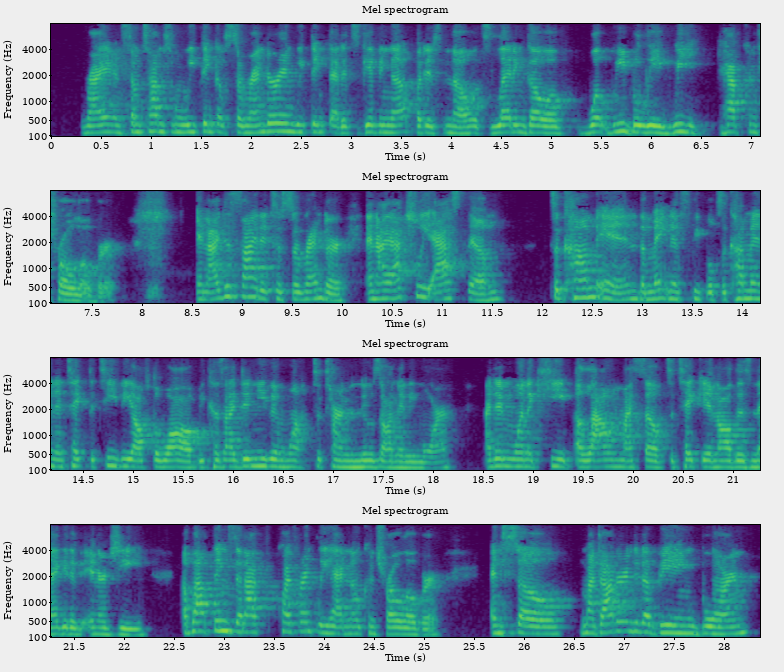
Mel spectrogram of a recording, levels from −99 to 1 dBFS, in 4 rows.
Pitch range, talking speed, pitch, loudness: 170-200 Hz, 205 wpm, 185 Hz, -25 LUFS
